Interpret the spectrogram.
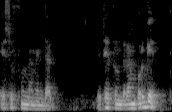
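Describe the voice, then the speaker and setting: Speaking in a Rioplatense accent, a man with a medium pitch and a dark, mellow tone sounds somewhat breathy, with ordinary pitch variation. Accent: Argentine Rioplatense Spanish. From Olavarría, Argentina. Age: 20s. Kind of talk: casual talk to camera. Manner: hesitant, many filler sounds.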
